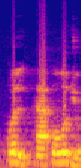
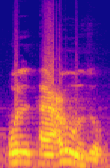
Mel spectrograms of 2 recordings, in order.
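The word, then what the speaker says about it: قل أعوذ: আমরা এখানে সাধারণত যে ভুলটি করি, কুল আউযু পড়ি অনেকে, এখানে সঠিকটি হবে কুল আউযু। কুল আউযু, যখন কফটি উচ্চারণ করব, যেহেতু কফের উপর পেশ রয়েছে, ঠোঁটটি কুল হবে উ। কুল, এবং যখন লাম উচ্চারণ করব ঠোঁটটি ফ্ল্যাট হয়ে যাবে, মুখের অবস্থান একদম ফ্ল্যাট থাকবে।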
